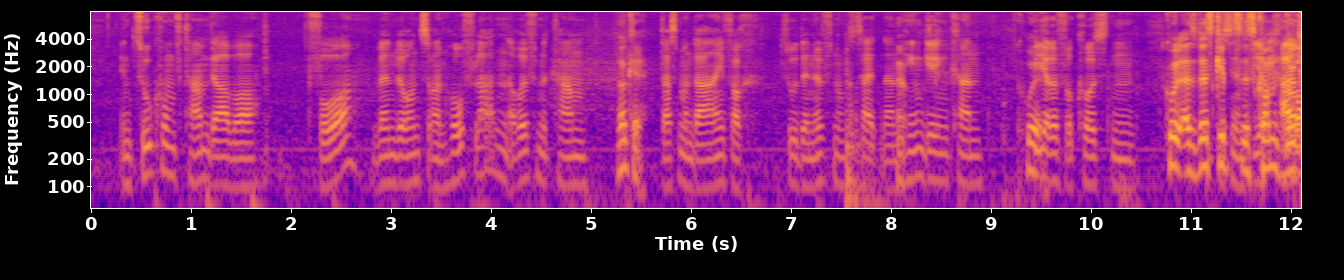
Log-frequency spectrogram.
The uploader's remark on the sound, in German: Dieser Podcast wurde draußen aufgenommen und selbstverständlich kommt es zu dem ein oder anderen Nebengeräusch, aber alles vertretbar.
